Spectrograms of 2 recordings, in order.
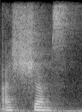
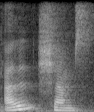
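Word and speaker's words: الشمس: karena setelahnya ada tasydid maka kita langsung membacanya assyams bukan lagi al-syams tapi as-syams sama seperti ad-din asfala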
